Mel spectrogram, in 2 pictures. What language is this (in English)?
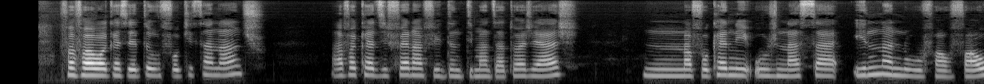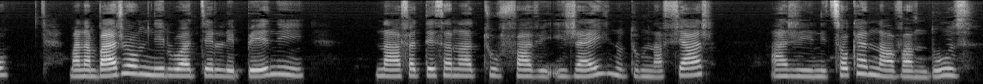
Malagasy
